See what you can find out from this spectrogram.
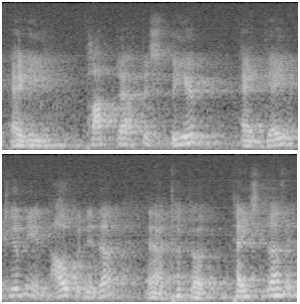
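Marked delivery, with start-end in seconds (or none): none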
